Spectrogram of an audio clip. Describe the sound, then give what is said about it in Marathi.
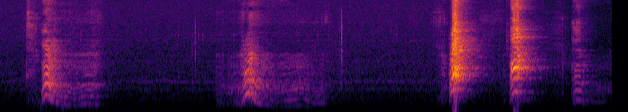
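Dog barking: five separate sharp barks with pauses between them, the second drawn out and trailing off, the last three coming closer together, heard alone. “का ग का भुंकतीयस”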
